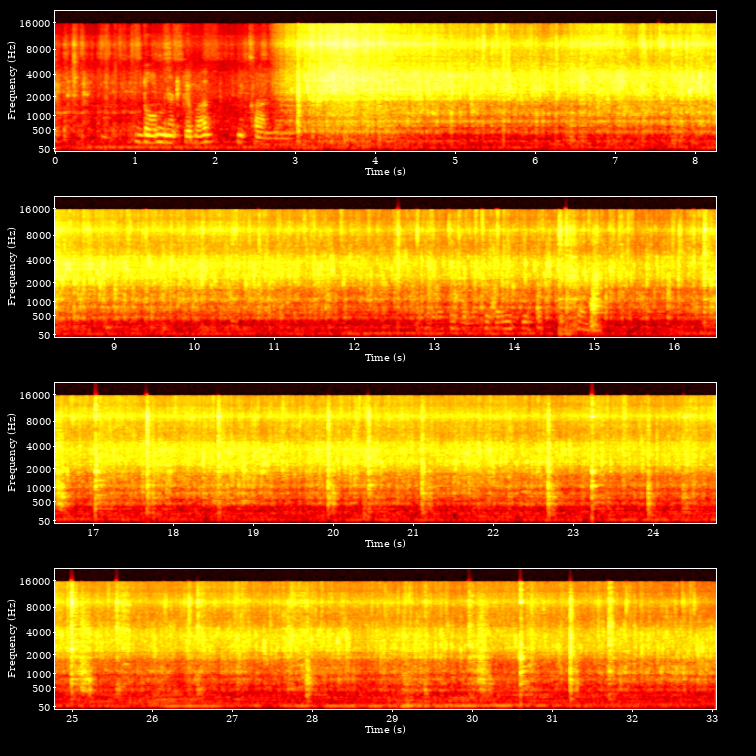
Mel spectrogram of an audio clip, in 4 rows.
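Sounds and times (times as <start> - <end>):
spatula scraping a pan: 0.0 - 1.5, 12.8 - 32.7
peppers sizzling in oil: 0.0 - 1.7, 2.6 - 33.0.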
